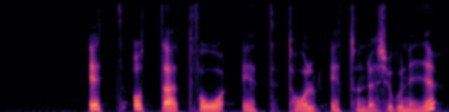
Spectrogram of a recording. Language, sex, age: Swedish, female, 22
